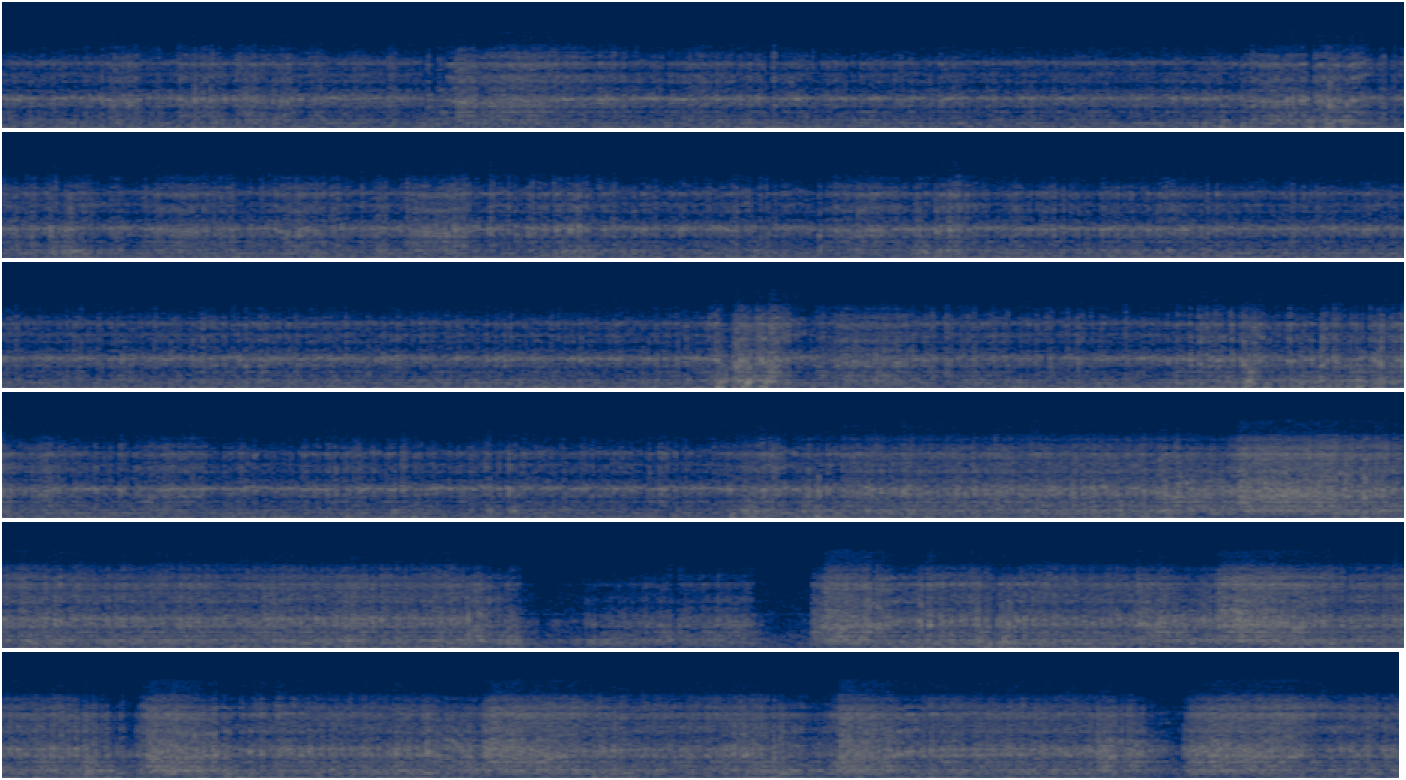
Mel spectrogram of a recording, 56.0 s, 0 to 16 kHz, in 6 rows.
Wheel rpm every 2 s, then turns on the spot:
230, 230, 230, 240, 230, 230, 230, 230, 230, 240, 230, 230, 230, 240, 230, 240, 230, 200, 160, 210, 80, 110, 140, 160, 160, 170, 160, 130.
40-42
